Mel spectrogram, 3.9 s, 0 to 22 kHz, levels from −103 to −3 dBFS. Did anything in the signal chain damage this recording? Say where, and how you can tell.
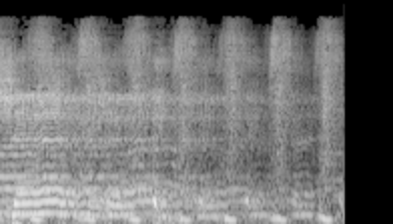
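Yes: a cut-off end at 3.43 s. The final buffers were never written, so the waveform stops mid-sound into flat digital silence, with no decaying tail on the spectrogram.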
